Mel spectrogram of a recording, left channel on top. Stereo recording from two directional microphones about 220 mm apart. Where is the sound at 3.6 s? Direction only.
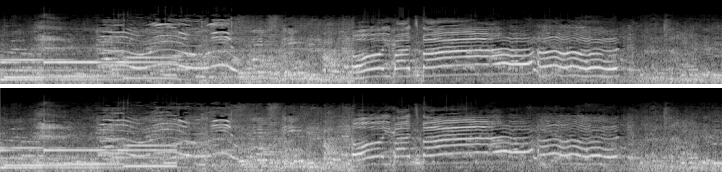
35° left (ahead or behind).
